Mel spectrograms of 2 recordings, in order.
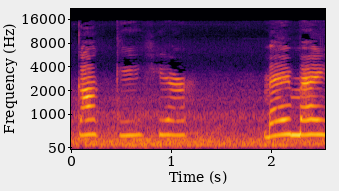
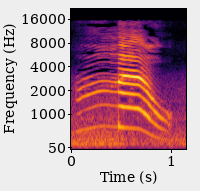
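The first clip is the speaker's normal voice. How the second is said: loud playful meow; cat meow; 6 semitones higher, 5 dB louder than usual. Pretend. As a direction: meow it out cheekily. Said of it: "What's that cow say?".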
